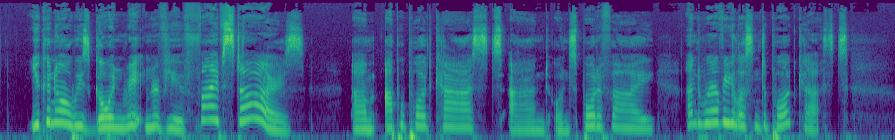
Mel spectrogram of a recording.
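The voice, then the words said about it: Hoarse, fading voice. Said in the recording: “losing my voice this whole time, probably from the ranting”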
